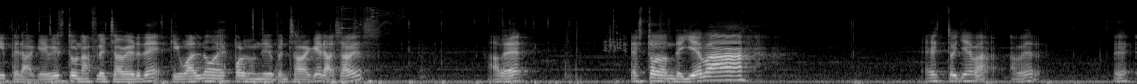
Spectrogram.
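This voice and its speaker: A young man giving excitable let's-play commentary, swearing and yelling at the game. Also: on the high side, creaky. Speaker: gaming YouTuber.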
